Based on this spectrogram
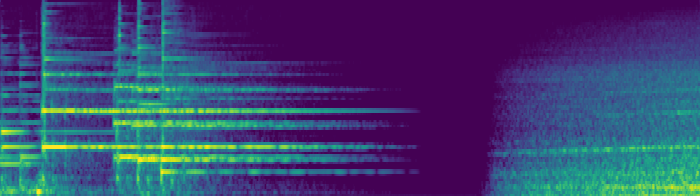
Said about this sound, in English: On the train to Cologne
